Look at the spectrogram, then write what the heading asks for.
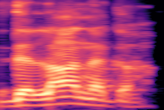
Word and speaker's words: Dahlonega: I don't know if you could pull it up on the screen, Gans, and spell it to them again. It's Dahlonega. It's Dahlonega.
